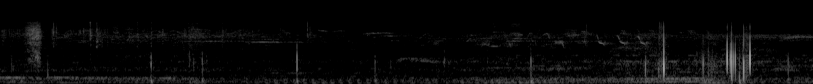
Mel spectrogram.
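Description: Faint bird chirps over quiet outdoor background, with scattered sharp clicks and taps, the loudest a quick burst of clicks about seven seconds in.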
